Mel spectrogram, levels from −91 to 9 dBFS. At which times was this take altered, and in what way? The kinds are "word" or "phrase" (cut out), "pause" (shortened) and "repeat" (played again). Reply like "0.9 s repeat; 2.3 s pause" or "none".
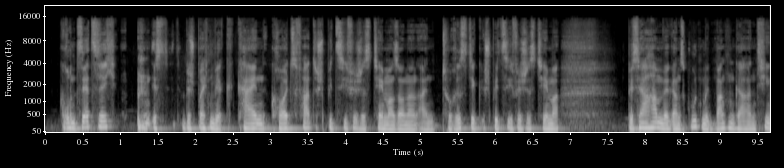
none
